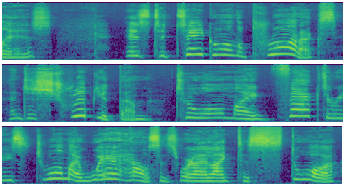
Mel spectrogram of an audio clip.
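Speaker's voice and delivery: high, loud hammed-up Italian mobster accent. Teacher playing the Golgi apparatus for students, as a hammed-up Italian mobster. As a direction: swagger it like a 1920s Italian mob boss. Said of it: "do my Italian mobster voice, but I'm gonna try".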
